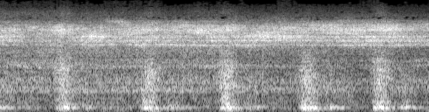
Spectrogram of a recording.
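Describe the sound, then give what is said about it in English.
A steam locomotive pulling the Yellow Mail train starts to roll again as the engineer opens a notch, chuffing steadily with about six heavy puffs in three seconds, each a burst of exhaust over a constant hiss of steam. Moderately loud, with no voices. “The engineer opened a notch, and the yellow mail began to roll again, a minute to the good.”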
